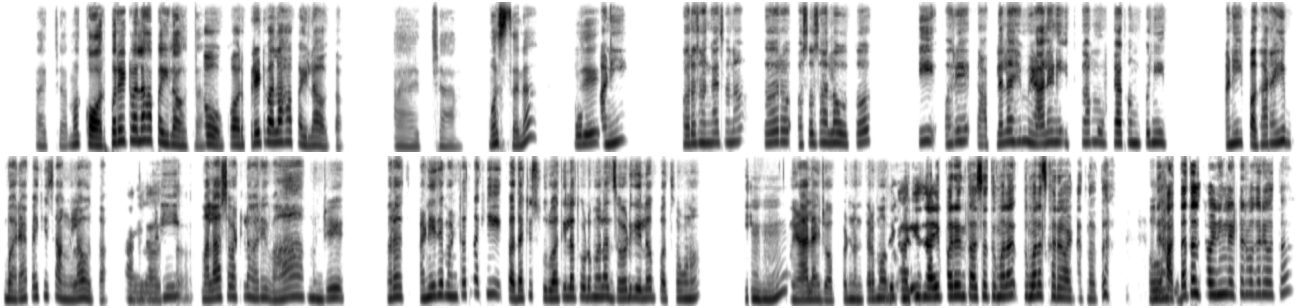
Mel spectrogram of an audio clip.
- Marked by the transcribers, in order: in English: "कॉर्पोरेटवाला"; in English: "कॉर्पोरेटवाला"; other noise; chuckle; in English: "जॉइनिंग लेटर"
- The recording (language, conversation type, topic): Marathi, podcast, पहिली नोकरी तुम्हाला कशी मिळाली आणि त्याचा अनुभव कसा होता?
